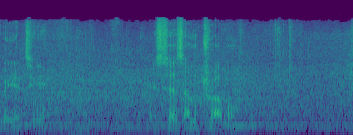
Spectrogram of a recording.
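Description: A young man speaks tensely nearby.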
